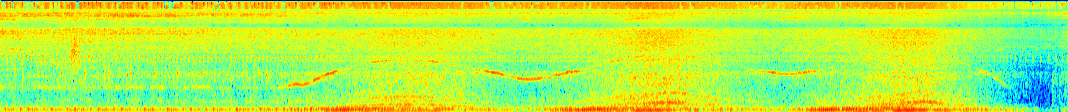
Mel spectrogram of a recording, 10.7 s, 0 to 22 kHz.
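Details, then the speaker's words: 1993 BMW 325i turbo sedan drift car: thin whine rising and falling in pitch with each rev over the exhaust roar; alternator whine. "Yeah, so I don't know if you can tell from the video, but the alternator is definitely whining a bit."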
